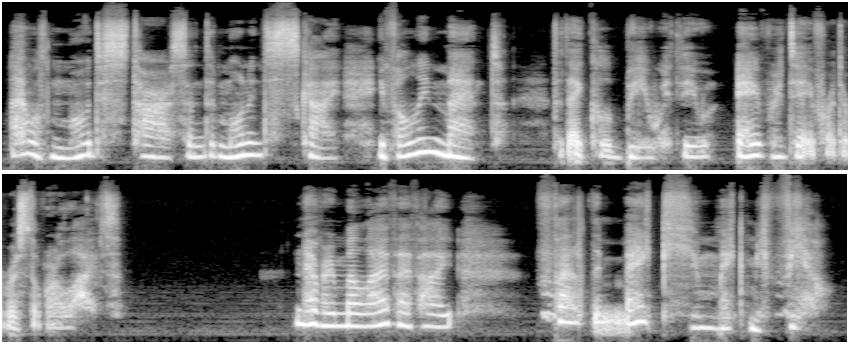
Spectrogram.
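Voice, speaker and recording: A woman with an Italian accent voicing a gentle, lovestruck female fox spirit in a soft, whispered ASMR roleplay. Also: a little high, normal speed, husky. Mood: tender whisper.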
